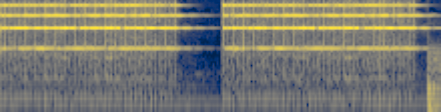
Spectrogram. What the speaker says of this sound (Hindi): उसका मोबाइल बजा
